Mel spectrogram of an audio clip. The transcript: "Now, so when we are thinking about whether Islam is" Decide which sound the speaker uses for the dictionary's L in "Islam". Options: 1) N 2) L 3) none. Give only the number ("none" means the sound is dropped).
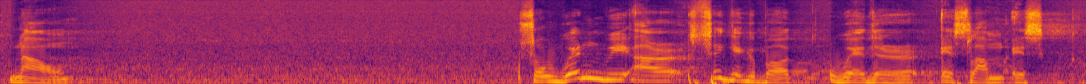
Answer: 2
